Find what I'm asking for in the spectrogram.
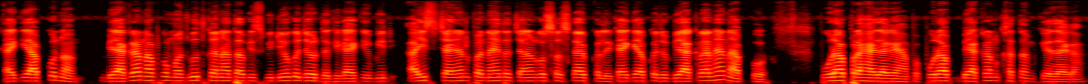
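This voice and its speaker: A man's voice: medium pitch, steady tone, fast talker, fairly bright tone, clear, resonant tone, no echo, studio quality. A man teaching a grammar lesson, asking and answering his own questions over and over. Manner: repetitive call-and-response questioning.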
